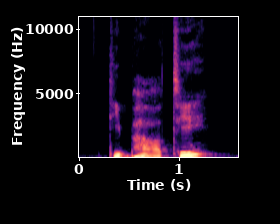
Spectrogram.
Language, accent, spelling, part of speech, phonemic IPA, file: German, Austria, Party, noun, /ˈpaːɐ̯ti/, De-at-Party.ogg
- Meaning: party (social gathering)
